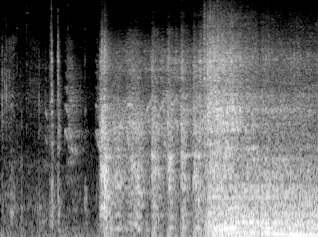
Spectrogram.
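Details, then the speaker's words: Ford wagon bought from a scrap yard, starting and idling: raspy puffing idle with a sharp chuff from an exhaust leak located at the front, where someone had previously patched it with muffler putty. "so it sounds like it's definitely at the front here somewhere"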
